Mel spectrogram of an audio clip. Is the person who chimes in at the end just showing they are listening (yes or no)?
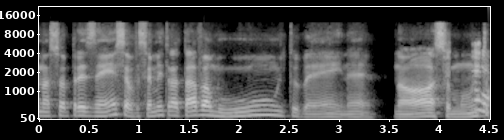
no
